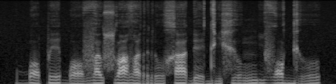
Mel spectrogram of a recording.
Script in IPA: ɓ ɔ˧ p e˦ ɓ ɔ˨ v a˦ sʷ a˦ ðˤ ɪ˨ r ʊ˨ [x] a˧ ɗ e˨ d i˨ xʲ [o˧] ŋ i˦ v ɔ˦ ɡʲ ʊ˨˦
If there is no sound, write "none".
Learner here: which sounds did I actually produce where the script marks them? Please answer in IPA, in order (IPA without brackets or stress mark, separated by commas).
x, o˧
